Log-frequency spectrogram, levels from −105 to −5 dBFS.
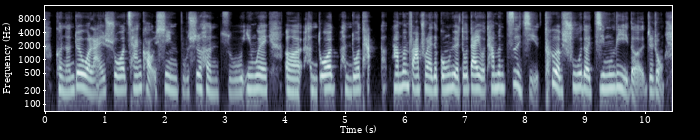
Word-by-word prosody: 可 220 - -6
能 195 +2 -8
对 255 0 +4
我 225 -4 +5
来 180 0 -2
说， 210 +1 0
参 225 +1 +1
考 - - -2
性 215 -5 0
不 190 -2 -19
是 230 +4 +1
很 190 -5 -5
足。 180 +2 -11
因 215 +1 -5
为， 215 -2 +1 0.3
呃， 190 -3 +1 0.2
很 210 -3 -8
多 225 +2 +5
很 205 -4 -10
多 215 +1 -1
他 - - 0 0.4
他 235 0 +2
们 265 +1 -2
发 215 -4 +3
出 225 +1 -3
来 210 - +1
的 210 - -2
攻 215 +2 -2
略， 220 -4 +2
都 220 +1 -3
带 225 0 +5
有 195 -3 -2
他 230 - -2
们 235 0 -3
自 280 -2 +3
己 355 - +2
特 270 -8 +3
殊 245 +4 +2
的 210 -4 +2
经 225 +2 +2
历 235 -6 -3
的 - - -5
这 200 -2 -4
种 185 - -5
220 Hz, 250 characters per minute, -23 LUFS, 200-235 Hz, 0.4 s, 我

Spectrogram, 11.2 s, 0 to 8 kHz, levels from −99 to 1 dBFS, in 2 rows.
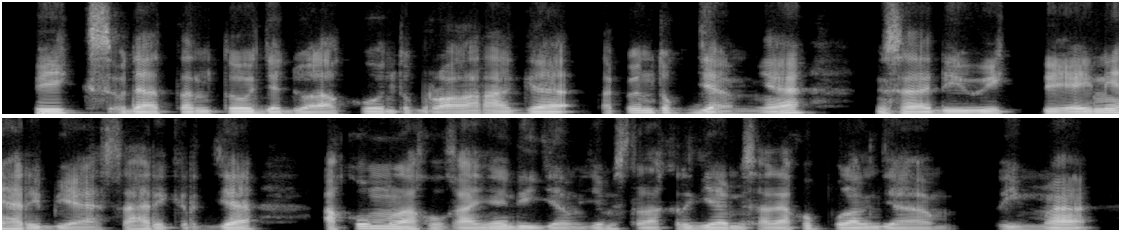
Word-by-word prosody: fix, 120 0 +2
udah 95 -3 +3
tentu 95 +4 +2
jadwal 90 -3 0
aku 105 +4 -2
untuk 95 - -8
berolahraga. 95 +3 +2
Tapi - - -13
untuk 110 - -4
jamnya, 100 - +1 0.3
misalnya 95 -2 +2
di 95 - +3
weekday 100 0 +1
ini 130 +2 +4
hari 95 -6 0
biasa, 85 +5 -3
hari 105 - -1
kerja, 100 +5 -1 0.3
aku 145 +8 0
melakukannya 115 -4 +1
di 100 - +1
jam-jam 90 +4 -5
setelah 95 -5 -5
kerja, 105 +1 -1
misalnya 100 0 -1
aku 110 +4 -6
pulang 95 -6 0
jam 85 0 -4 0.2
5:00, 95 +2 -1
100 Hz, 155 wpm, -24 LUFS, 95-110 Hz, 0.3 s, ini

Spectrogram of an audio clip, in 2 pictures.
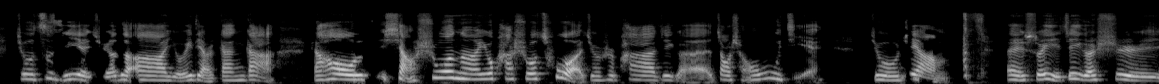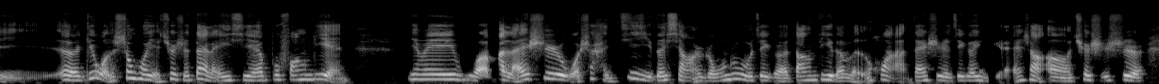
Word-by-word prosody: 就 245 -1 -2
自 265 +5 -5
己 215 +2 -3
也 210 -6 +2
觉 180 - -8
得 220 - +4
啊， 200 -2 +2
有 170 -3 -3
一 205 - +3
点 210 - +1
儿 140 - -4
尴 195 +1 -3
尬， 210 0 -1 0.4
然 210 0 +1
后 235 -1 +8 0.3
想 - - +2
说 310 -1 +4
呢， 245 -4 +4
又 250 +1 +3
怕 250 -1 -4
说 255 0 0
错， 265 +4 +3
就 195 -1 -7
是 210 - -6
怕 205 -2 -2
这 200 0 -3
个 365 - -5
造 210 -4 -1
成 205 - -9
误 265 0 -3
解。 315 - -9 0.5
就 200 -3 0
这 485 - 0
样， - - +3 0.8
呃， 215 -2 +1
所 210 +2 +2
以 220 -7 +2
这 255 +8 -1
个 205 -1 +5
是， 210 -4 +2 0.7
呃， 195 -3 +3
给 280 +9 -3
我 - - +2
的 - - -4
生 290 -1 +1
活 245 -3 +1
也 - - 0
确 255 - -3
实 205 - -5
带 240 +1 +2
来 160 - -3
一 185 +2 -2
些 195 -1 -2
不 200 +3 -6
方 220 +1 -3
便。 235 0 -1 0.6
因 235 -1 -3
为 235 0 +3
我 220 - -5 0.3
本 220 - +5
来 230 - +3
是 265 - +2
我 440 +3 +3
是 270 - -6
很 145 - -8
积 265 - -5
极 195 -5 -3
地， 190 +2 -1
想 195 -5 -3
融 165 +5 -3
入 230 -5 -1
这 190 0 -2
个 150 -3 -1
当 195 +5 -2
地 215 -1 +3
的 155 - 0
文 155 +3 -4
化。 215 0 -4
但 185 +1 -1
是 190 -3 -3
这 190 +4 -3
个 185 - -1
语 180 -5 -4 0.2
言 190 +2 -5
上 200 -2 +1
啊， 165 -4 0
确 210 +8 -2
实 205 - -5
是， 185 -4 +1
210 Hz, 230 characters per minute, -24 LUFS, 195-240 Hz, 0.8 s, 后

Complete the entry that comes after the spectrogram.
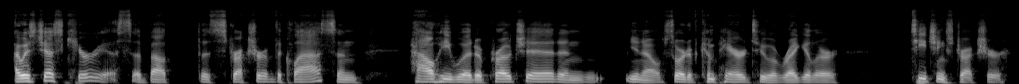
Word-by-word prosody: I - - +7
was 145 -2 +9
just 175 0 +2
curious 155 +1 -5
about - - -1 0.3
the - - -3
structure 135 - -2
of 120 -2 -8
the 115 - -2
class, 120 +8 -2
and 105 -5 -3 0.5
how 130 -1 +4
he 125 0 +1
would 115 -2 +3
approach 130 +6 +3
it 130 -3 +2
and, 105 -1 -4 0.2
you 120 -1 -1
know, 100 -1 -2
sort 115 +1 +2
of 110 - -3
compared 115 -4 0
to 115 -4 -1
a - - 0
regular 105 0 0 0.7
teaching - - +1
structure. - - -4
120 Hz, 160 wpm, -24 LUFS, 105-130 Hz, 0.7 s, was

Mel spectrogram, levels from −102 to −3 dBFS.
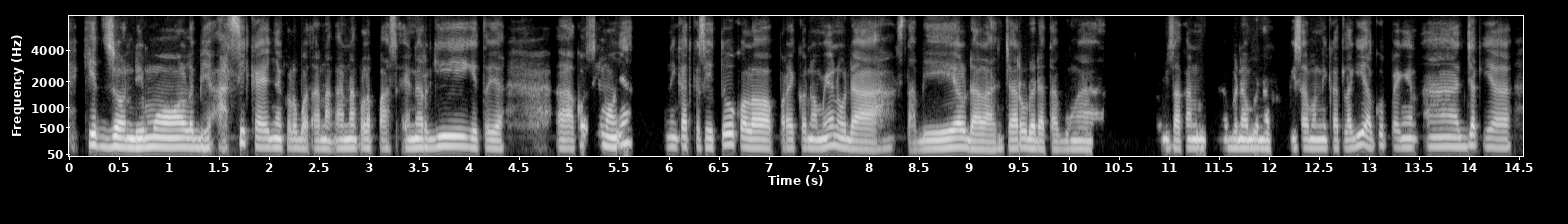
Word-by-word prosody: Kids 180 -5 +3
Zone 150 -2 +7
di 145 - +7
mall, 150 -1 +5
lebih 145 0 -1
asik 215 -8 +1
kayaknya 145 -1 +1
kalau 135 - -4
buat 135 - -4
anak-anak 135 +1 0 0.2
lepas 130 0 -6
energi, 155 +4 +3
gitu 135 -1 -6
ya. 130 - 0 0.6
Eee, 135 - -1
aku - - -3
sih - - -16
maunya, 155 +5 +3 0.4
meningkat 155 0 -3
ke 150 - -2
situ 150 +6 0
kalau 140 -5 +2
perekonomian 140 +4 -2
udah 130 -1 -1
stabil, 130 +6 0
udah 125 -2 +1
lancar, 130 +3 -2
udah 135 -1 +3
ada 125 - -1
tabungan. 120 +1 -5 0.7
Misalkan 135 0 -1 0.3
benar-benar 135 -1 +2 0.2
bisa 140 0 -3
meningkat 135 0 -1
lagi 140 +8 0
aku 180 - -4
pengen 145 0 -4
ajak 155 +2 -3
ya, 140 -2 -3
140 Hz, 160 wpm, -23 LUFS, 135-150 Hz, 0.7 s, Zone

